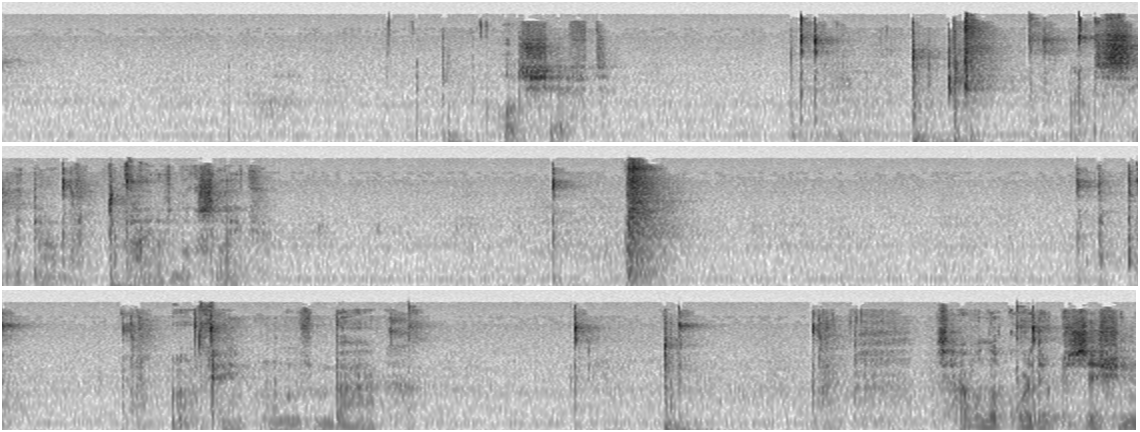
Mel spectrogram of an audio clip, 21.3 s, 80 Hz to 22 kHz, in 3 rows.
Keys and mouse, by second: 5.7 a, 6.0 Tab, 7.8 a, 15.5-18.6 drag, 18.4 a, 19.0-20.1 middle drag.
